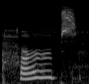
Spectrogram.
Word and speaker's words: herbs: I need herbs. Herbs with an H because if not, Robbie will call you out for not pronouncing it correctly.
